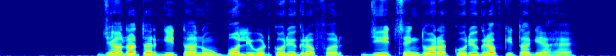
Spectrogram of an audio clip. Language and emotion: Punjabi, neutral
